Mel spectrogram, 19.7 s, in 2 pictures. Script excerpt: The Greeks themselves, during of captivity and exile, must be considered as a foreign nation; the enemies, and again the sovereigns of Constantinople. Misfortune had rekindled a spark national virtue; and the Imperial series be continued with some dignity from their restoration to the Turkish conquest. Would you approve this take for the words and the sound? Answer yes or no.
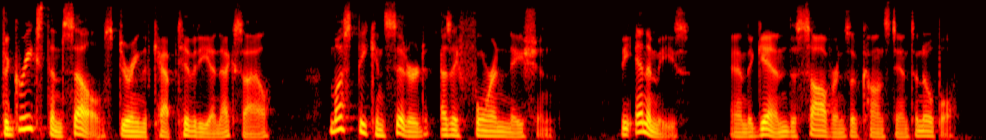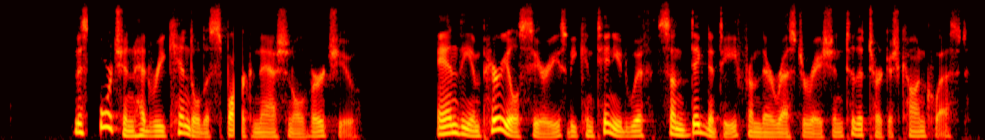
no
